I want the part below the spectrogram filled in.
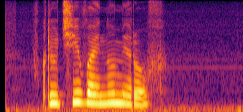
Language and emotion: Russian, neutral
